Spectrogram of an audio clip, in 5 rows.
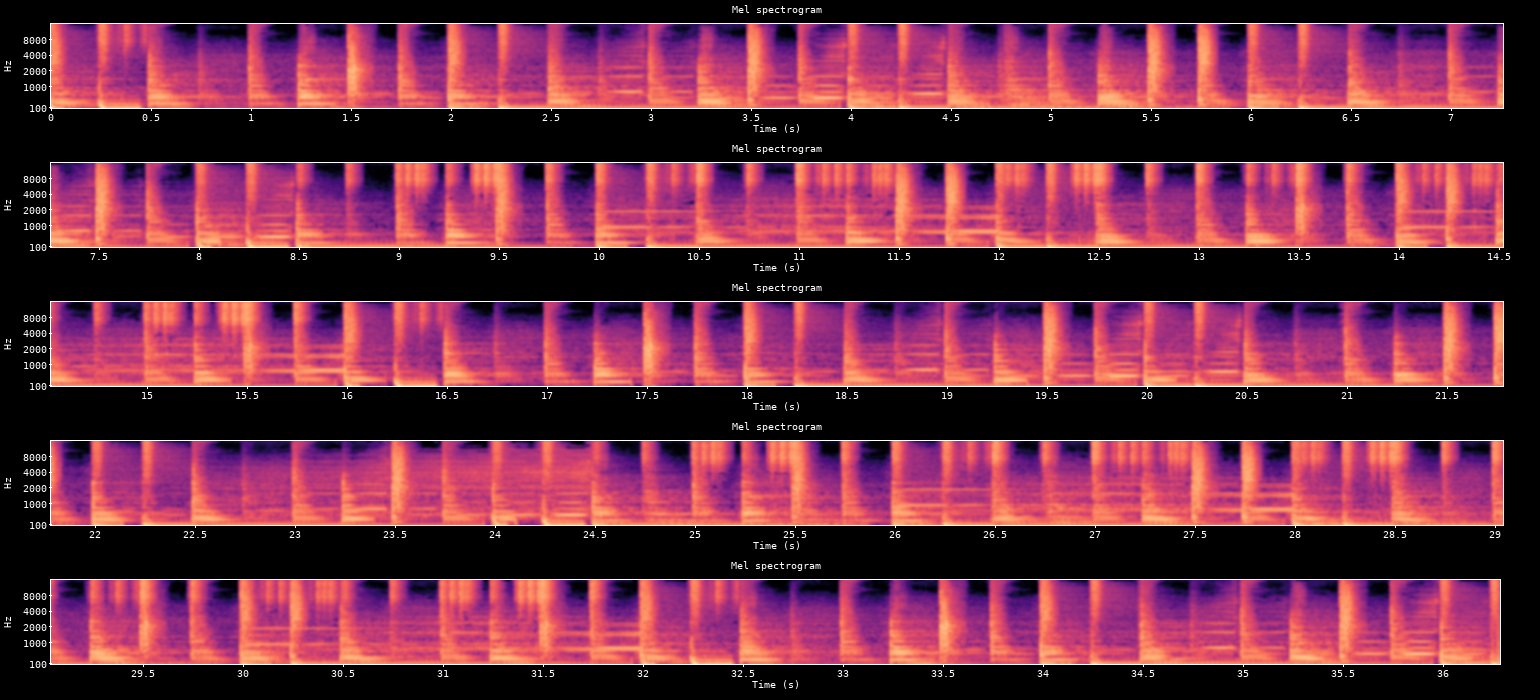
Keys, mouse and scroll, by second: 26.7 click, 30.6 click, 32.2 click.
